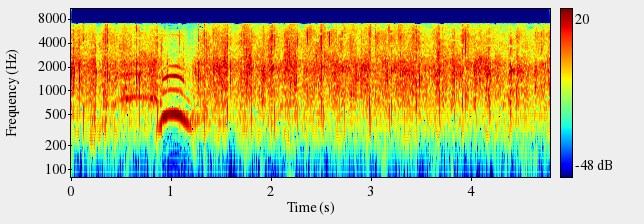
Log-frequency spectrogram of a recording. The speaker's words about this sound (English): They deserve a real round of applause for all that they have done.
